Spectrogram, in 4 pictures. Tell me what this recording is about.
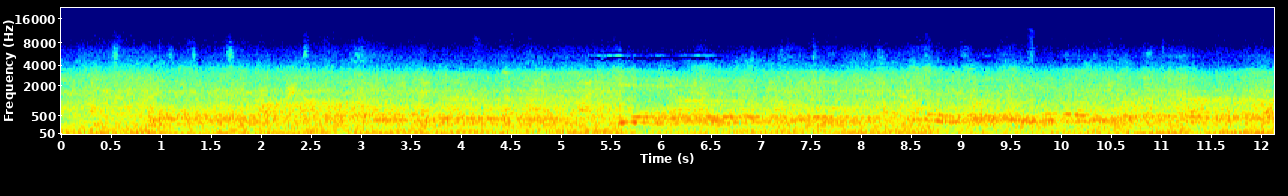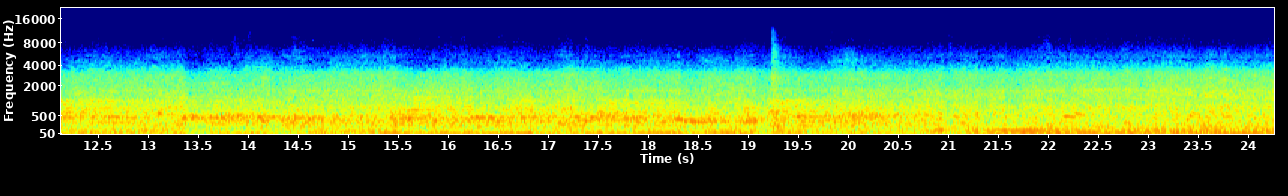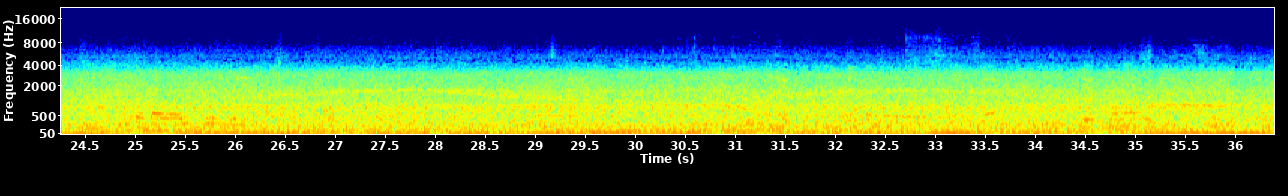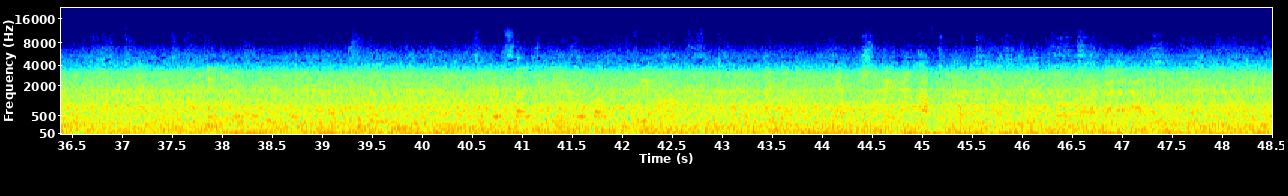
london ks x voices anncmt siren
General ambience and sounds on Kings Cross station London with announcement.
ambience, announcement, station-announcement, speech, train, platform, railway, station, field-recording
